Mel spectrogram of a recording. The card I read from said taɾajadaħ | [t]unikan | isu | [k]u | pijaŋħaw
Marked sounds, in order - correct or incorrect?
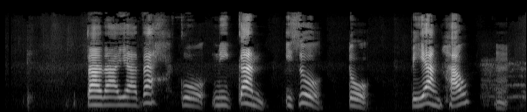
incorrect: k, incorrect: t

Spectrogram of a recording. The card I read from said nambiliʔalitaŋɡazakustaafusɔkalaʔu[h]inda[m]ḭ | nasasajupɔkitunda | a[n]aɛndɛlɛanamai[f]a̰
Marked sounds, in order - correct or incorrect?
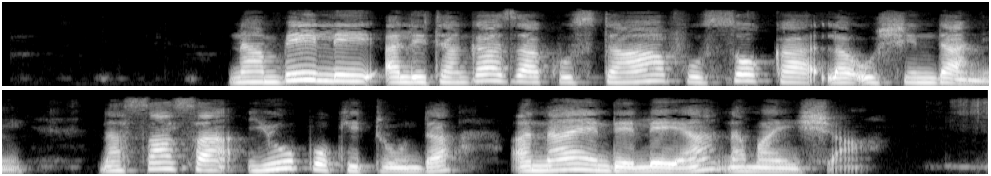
incorrect: ʃ, incorrect: n, correct, incorrect: ʃ

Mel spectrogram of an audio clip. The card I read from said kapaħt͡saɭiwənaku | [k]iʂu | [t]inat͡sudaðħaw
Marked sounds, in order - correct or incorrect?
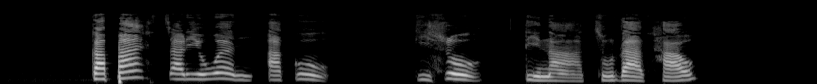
correct, correct

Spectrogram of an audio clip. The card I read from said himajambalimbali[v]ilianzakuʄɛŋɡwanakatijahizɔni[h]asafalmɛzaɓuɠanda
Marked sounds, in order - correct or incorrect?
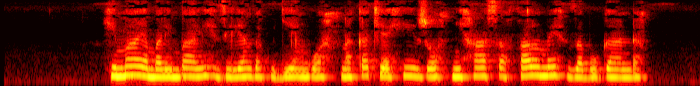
incorrect: z, correct

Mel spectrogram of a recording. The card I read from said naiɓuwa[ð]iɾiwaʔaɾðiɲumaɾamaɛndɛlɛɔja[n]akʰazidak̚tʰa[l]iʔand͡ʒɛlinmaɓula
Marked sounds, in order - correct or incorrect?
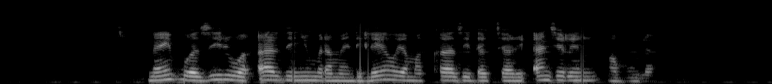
incorrect: z, incorrect: m, incorrect: ɾ

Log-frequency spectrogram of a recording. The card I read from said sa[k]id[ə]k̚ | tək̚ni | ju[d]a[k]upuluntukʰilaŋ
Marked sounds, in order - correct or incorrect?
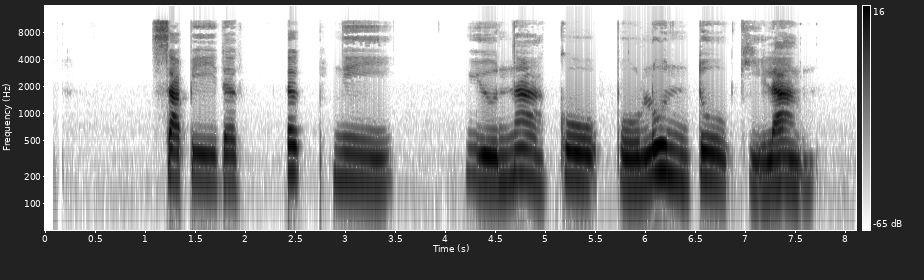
incorrect: p, correct, incorrect: n, correct

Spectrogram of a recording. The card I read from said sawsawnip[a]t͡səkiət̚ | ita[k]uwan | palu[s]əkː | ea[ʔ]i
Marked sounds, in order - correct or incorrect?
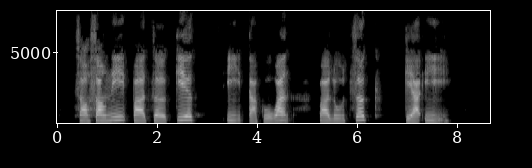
correct, correct, incorrect: t͡s, correct

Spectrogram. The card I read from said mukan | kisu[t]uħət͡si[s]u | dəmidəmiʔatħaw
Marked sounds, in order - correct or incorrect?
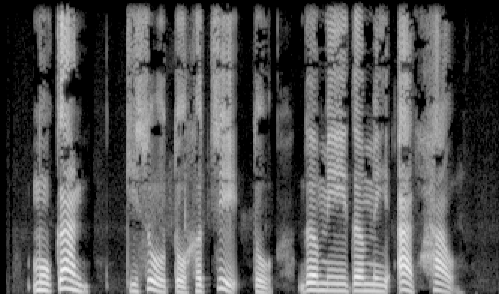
correct, incorrect: t

